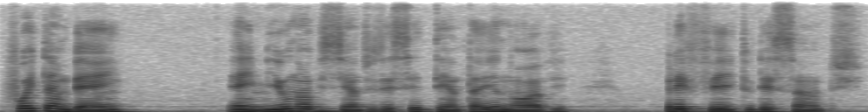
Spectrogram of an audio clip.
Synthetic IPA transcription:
fojt̪ɐ̃mbẽj̃ | ẽj̃miwnɔvisẽnt̪ʊzɪset̪ẽnt̪ɐinɔvɪ | pɾefejt̪ʊd̪ɪsɐ̃nt̪ʊ̥s

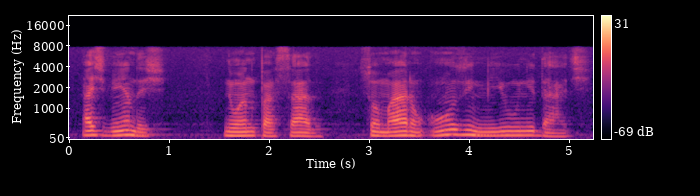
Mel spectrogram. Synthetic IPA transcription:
ɐzvẽnd̪ɐs | nʊɐ̃nʊpasad̪ʊ | somaɾɐ̃w̃õzɪmiwunid̪ad͡ʒɪs

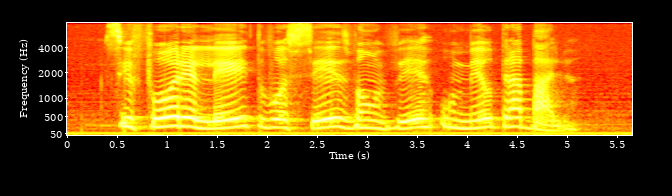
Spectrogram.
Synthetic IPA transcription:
sɪfoɾelejt̪ʊvosezvɐ̃w̃veɾʊmewt̪ɾaba̰ʎʊ

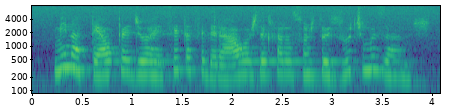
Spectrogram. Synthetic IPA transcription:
mĩnat̪ɛwped͡ʒiwɐhesejt̪ɐfed̪eɾawɐzd̪eklaɾasõj̃zd̪ojzuwt͡ʃimʊzɐ̃nʊs

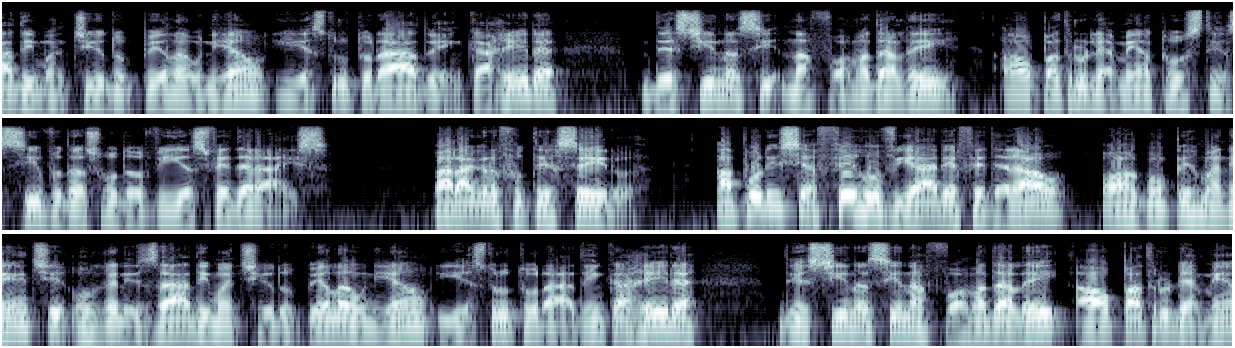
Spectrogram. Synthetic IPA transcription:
d̪ʊɪmɐ̃nt͡ʃid̪ʊpelɐuniɐ̃w̃ɪest̪ɾut̪uɾad̪ʊẽj̃kaɦejɾɐ | d̪est͡ʃinɐsɪnɐfɔɾmɐd̪ɐleja̰wpat̪ɾulia̰mẽnt̪ʊost̪ẽsivʊd̪ɐzhod̪oviɐsfed̪eɾa̰js | paɾaɡɾɐfʊt̪eɾsejɾʊ̰ | ɐpolisiɐfeɦoviaɾiɐfed̪eɾawɔɾɡɐ̃w̃peɾmãnẽnt͡ʃɪʔoɾɡɐnizad̪ʊɪmɐ̃t͡ʃid̪ʊpelɐuniɐ̃w̃ʔɪest̪ɾut̪uɾa̰d̪ʊẽj̃kaɦejɾɐ | d̪est͡ʃinɐsɪnɐfɔɾmɐd̪ɐlejawpat̪ɾulia̰mẽ

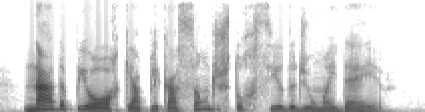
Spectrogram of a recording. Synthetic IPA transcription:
nad̪ɐpiɔɾkɪɐːplikasɐ̃w̃d͡ʒist̪oɾsid̪ɐd͡ʒɪũmɐid̪ɛjɐ̰

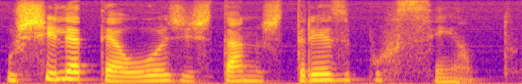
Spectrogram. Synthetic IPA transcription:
ʊʃilat̪ɛoʒɪːʃt̪anʊʃt̪ɾezɪpoɾsẽnt̪ʊ̥

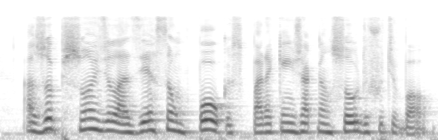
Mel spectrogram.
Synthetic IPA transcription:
ɐ̰zopi̥sõj̃zd͡ʒɪlazeɾsɐ̃w̃powkɐspaɾɐkẽj̃ʒakɐ̃sowd͡ʒɪfut͡ʃɪbɔ̰w

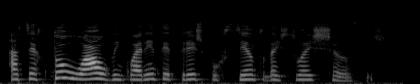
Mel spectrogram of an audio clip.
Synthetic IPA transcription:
aseɾt̪owʊawvʊẽj̃kwaɾẽnt̪ɐit̪ɾeʃpoɾsẽnt̪ʊd̪ɐjssuɐsʃɐ̃sɪ̥s

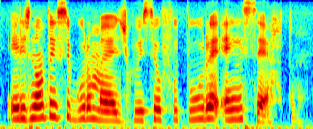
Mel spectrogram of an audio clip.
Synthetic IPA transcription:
elɪznɐ̃w̃t̪ẽj̃sɪɡuɾʊmɛd͡ʒikʊɪsewfut̪uɾʊɛʔɛĩsɛɾt̪ʊ

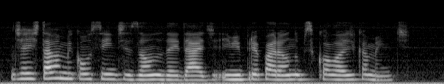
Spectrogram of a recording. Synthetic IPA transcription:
ʒaɪʃt̪avɐmɪkõsiẽnt͡ʃizɐ̃nd̪ʊd̪ɐid̪ad͡ʒɪʔɪmɪpɾepaɾɐ̃nd̪ʊpsi̥kolɔʒikɐmẽnt͡ʃɪ̥

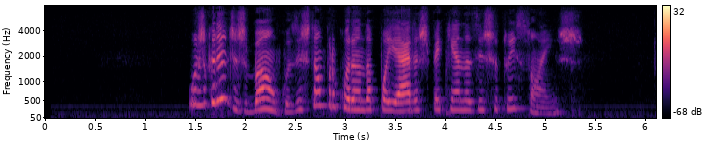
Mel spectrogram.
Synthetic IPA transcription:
ʊzɡɾɐ̃nd͡ʒɪzbɐ̃ŋkʊzɪʃt̪ɐ̃w̃pɾokuɾɐ̃nd̪ʊapojaɾɐspekẽnɐzĩʃt͡ʃit̪uisõj̃s

